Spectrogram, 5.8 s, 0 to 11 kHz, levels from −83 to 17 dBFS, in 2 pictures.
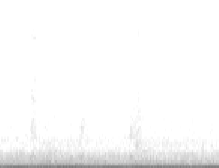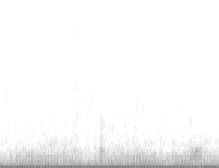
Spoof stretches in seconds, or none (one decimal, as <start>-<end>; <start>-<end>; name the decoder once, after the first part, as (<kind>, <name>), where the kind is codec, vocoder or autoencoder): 3.3-4.2 (codec, HILCodec); 5.2-5.8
